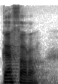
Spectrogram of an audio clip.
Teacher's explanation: if you pronounce it with less care, it's possible that you decrease the haraka of kaf · Term: Ikhtilas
